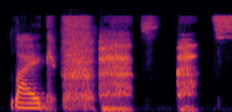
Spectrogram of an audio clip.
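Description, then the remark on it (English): A person demonstrates rapid rhythmic breathwork breathing: a voiced, groaning start followed by several forceful, breathy in-and-out bursts in quick succession, loud, with no talking. “Or what kind of breath did really you do? No, it was more kind of like...”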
